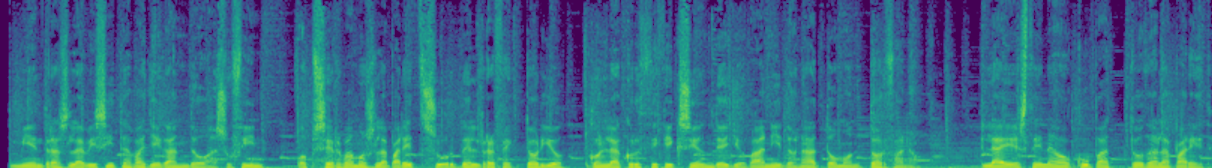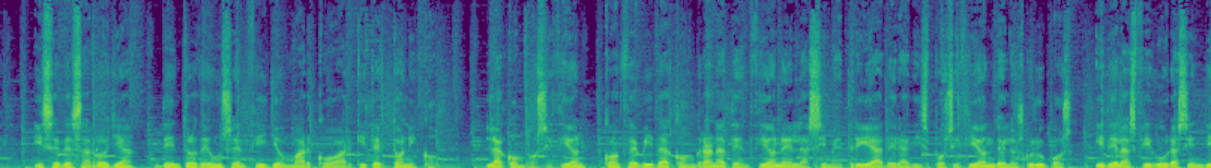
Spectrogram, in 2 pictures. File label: spanish male audioguide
